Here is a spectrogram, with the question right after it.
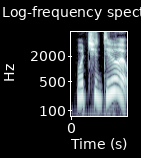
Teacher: The ke in what combines with the are you to make that chi sound and the end of doing often gets clipped. The G sound drops off.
